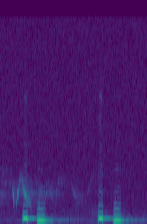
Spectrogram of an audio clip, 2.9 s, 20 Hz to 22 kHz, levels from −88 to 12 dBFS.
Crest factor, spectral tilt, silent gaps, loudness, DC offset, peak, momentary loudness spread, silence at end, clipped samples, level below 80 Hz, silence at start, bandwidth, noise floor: 14 dB; -0.5 dB/octave; none; -33 LUFS; under 0.1%; -20 dBFS; 11 LU; 0.4 s; under 0.1%; under -90 dBFS; 0.45 s; over 20 kHz; -66 dBFS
